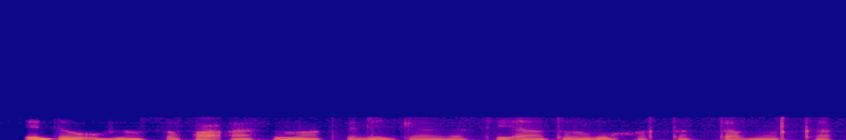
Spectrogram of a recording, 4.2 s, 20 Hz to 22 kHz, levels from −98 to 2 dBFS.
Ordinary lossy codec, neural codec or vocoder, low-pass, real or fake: none; codec, 16 kHz, 0.8 kbps, ZipCodec; 3.6 kHz; fake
